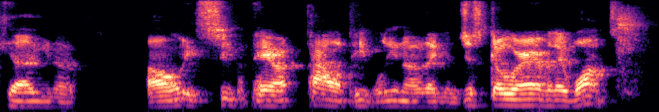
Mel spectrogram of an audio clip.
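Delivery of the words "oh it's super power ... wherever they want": muttered quietly to oneself. Voicing a character who complains about super-powered people: muttering under breath. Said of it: "under my breath I'll mutter something like".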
